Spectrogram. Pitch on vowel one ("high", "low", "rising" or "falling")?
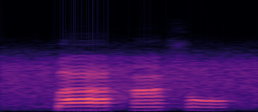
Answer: high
